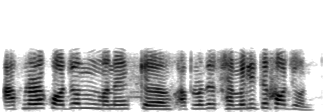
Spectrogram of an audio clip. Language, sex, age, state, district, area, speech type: Bengali, female, 30-45, West Bengal, Murshidabad, urban, conversation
